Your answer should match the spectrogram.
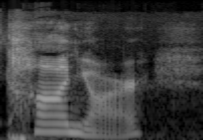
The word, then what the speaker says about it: Konyar: is my last name so I'm going to spell it it's a little unusual for this area it's it's conyar spelled k-o-n as in Nancy y-a-r so the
